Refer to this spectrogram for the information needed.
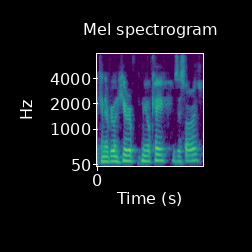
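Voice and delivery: ordinary talk

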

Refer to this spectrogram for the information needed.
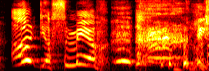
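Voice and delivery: high, drawn-out mock wail; imitated horrified mom. Mom seeing son hit the van, hammed-up horror. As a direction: stretch it out high like a shocked mother.

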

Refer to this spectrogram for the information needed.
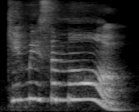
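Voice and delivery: high, drawn-out demand; demanding cry. A narrator's reading. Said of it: "she cried".

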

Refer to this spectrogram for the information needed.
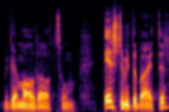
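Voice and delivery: normal talking voice

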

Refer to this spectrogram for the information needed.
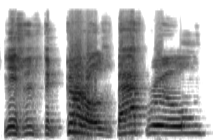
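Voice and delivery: loud, high, dragged-out whine; whiny ghost girl. Acted. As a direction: draw it out as a suspicious, whining ghost. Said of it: "eyeing Ron and Harry suspiciously".

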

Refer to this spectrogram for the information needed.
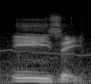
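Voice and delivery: ordinary delivery

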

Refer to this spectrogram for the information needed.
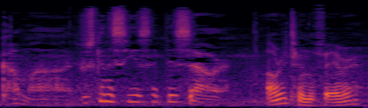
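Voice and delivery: coaxing whisper. Acted. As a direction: hush it, persuading. Teens sneaking, afraid of parents.

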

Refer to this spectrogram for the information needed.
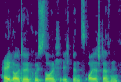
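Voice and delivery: usual speaking voice

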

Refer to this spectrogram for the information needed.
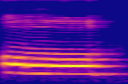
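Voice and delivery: booming, very loud held vowel; powerful superhero call. Shown as a demonstration. Teacher showing the class a superhero voice, booming. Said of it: "say it in a superhero voice".

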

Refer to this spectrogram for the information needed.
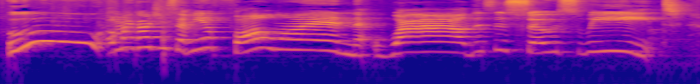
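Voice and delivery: high, delighted gushing; delighted surprise. Real, not acted. Vlogger opening a package she asked to be surprised by, delighted.

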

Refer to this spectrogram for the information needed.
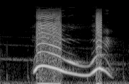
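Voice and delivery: very high, loud whoop; whooping after the hit. Real, not acted. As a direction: let out a wild yelp of a rush. Reacting to the hit.

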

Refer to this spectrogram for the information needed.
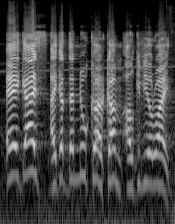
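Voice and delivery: loud, high hail to the guys; showing off loudly; cheery calling out. Pretend. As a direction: shout an invitation from the car. Calling to enemies from new car.

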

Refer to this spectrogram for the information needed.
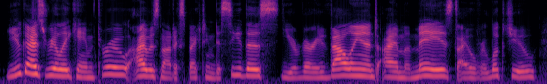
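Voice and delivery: ordinary talk, nothing marked

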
